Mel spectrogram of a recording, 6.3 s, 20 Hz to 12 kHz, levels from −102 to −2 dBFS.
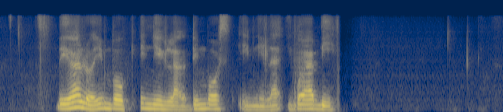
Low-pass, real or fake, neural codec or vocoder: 7.2 kHz; fake; codec, 16 kHz, 0.7 kbps, FocalCodec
